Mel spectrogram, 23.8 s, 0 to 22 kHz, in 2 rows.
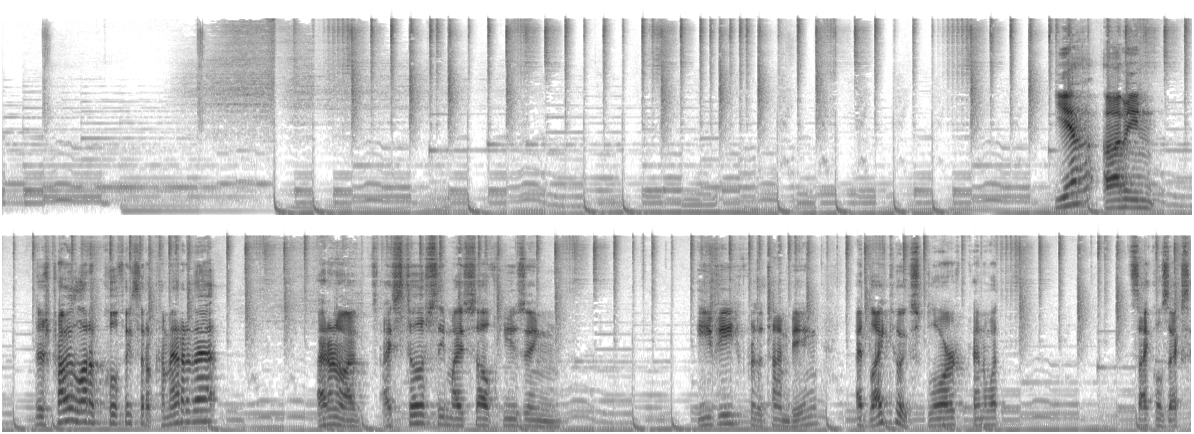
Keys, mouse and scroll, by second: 4.2 ctrl+f, 5.8 click, 6.1 middle click, 6.9 shift+middle click, 7.5 shift+middle click, 7.8 middle click, 8.4 shift+middle click, 9.5 middle click, 10.0 middle click, 10.5 middle click, 11.2 middle click, 11.8 middle click, 12.5 middle click, 14.3 l, 16.0 middle click, 16.6 middle click, 17.0 middle click, 17.7 middle click, 18.1 shift+middle click, 18.8 middle click, 19.2 shift+middle click, 19.9 shift+middle click, 20.5 middle click, 22.7 click.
